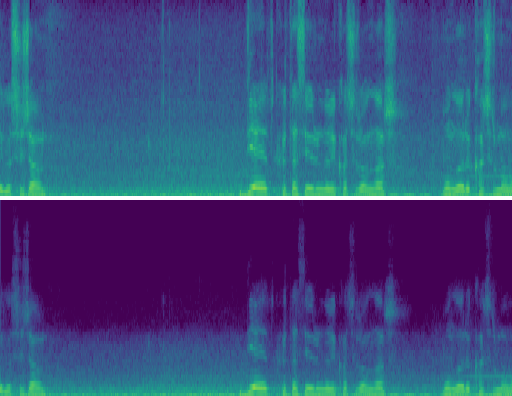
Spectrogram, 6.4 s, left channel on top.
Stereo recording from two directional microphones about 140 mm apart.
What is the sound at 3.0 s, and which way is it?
Speech, 5° left (ahead or behind).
